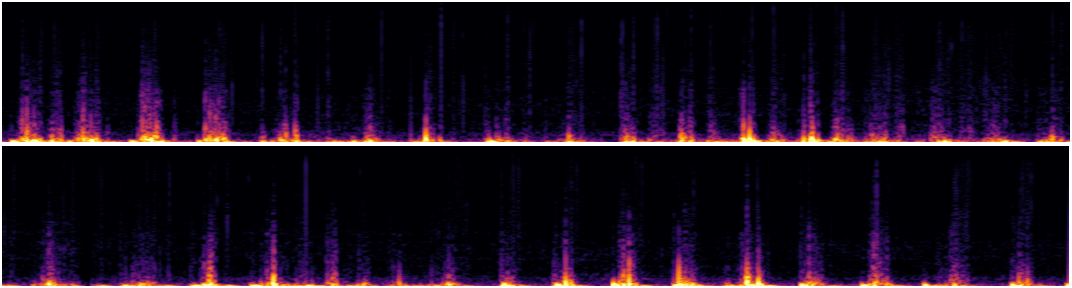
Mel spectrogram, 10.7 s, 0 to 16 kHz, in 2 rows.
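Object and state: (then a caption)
Silicone microphone ear being scratched. A thin metal ear pick scratches inside the ear canal of a white silicone ear on a 3Dio microphone. It makes a dense, uneven run of short, muffled, low-pitched rasps and thumps, roughly three a second, each dying away almost at once. Soft scraping hiss fills the gaps between strokes, with little bright content.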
